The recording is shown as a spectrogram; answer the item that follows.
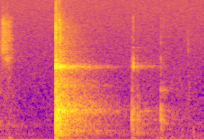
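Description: Auctioneer's gavel striking the rostrum twice, a loud knock with a brief ringing tone and then a lighter knock, marking the lot as sold.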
